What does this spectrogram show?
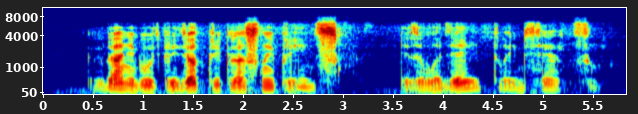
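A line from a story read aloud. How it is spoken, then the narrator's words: Whispered. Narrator (Russian): шептал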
